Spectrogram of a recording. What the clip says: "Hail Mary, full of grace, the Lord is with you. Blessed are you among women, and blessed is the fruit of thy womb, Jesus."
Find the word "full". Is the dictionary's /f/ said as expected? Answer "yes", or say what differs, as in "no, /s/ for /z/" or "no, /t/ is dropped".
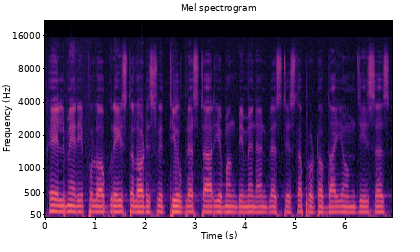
no, /p/ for /f/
